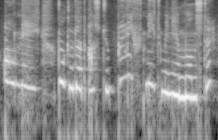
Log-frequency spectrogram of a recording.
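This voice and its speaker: A squeaky little goat. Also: big pitch swings, normal speed, a bit bright, full character voice. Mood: pleading. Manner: squeaky, pleading. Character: tiny frightened young billy goat. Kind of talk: storybook reading.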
